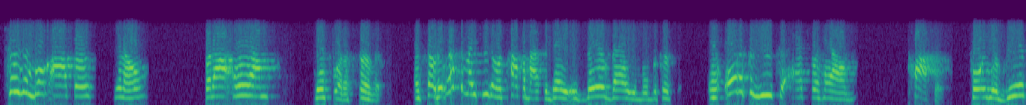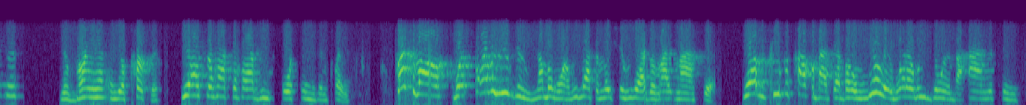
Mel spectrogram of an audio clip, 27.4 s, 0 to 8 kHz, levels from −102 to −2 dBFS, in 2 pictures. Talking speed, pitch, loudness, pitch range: 185 wpm, 245 Hz, -29 LUFS, 210-285 Hz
